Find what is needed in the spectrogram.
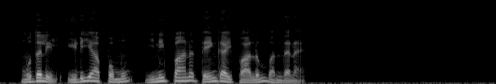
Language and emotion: Tamil, neutral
